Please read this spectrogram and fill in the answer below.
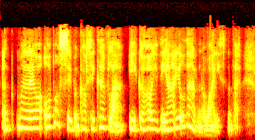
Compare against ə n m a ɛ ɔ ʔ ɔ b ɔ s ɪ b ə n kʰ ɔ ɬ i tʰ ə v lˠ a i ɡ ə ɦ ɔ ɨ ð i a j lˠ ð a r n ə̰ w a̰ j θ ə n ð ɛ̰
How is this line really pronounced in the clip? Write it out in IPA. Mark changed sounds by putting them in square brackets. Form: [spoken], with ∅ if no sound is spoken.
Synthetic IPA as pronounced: ə n m a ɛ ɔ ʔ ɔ b ɔ s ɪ b ə n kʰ ɔ ɬ i [kʰ] ə v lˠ a i ɡ ə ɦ ɔ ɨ ð i a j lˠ ð a r n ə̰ w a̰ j θ ə n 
